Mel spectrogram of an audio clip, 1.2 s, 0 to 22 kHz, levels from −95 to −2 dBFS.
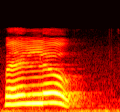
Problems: none marked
